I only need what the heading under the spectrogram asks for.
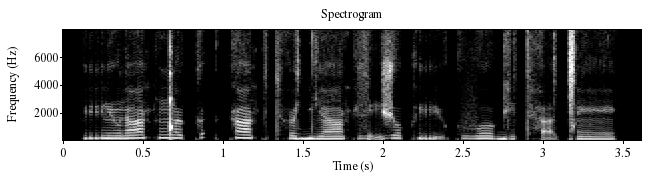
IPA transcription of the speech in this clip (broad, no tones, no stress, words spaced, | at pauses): rʲũɾãːkŋ͡ǃɵk | kãktʰɵ dʲãːkzḭʒok rʲṵk voɡitʰa̰ ǀẽ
